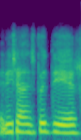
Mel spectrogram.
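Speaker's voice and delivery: put-on Kerry accent. Retelling a man asking a woman for a date, in a strong Kerry accent. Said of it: "real strong Kerry accent".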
